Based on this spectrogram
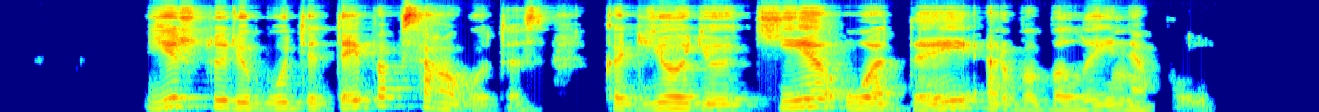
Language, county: Lithuanian, Vilnius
